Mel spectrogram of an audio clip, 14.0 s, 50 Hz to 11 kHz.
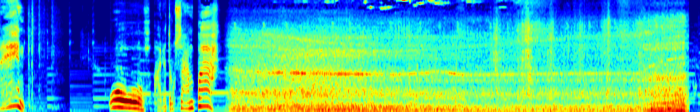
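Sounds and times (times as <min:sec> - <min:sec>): garbage truck engine rumble: 0:04.5 - 0:13.9.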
